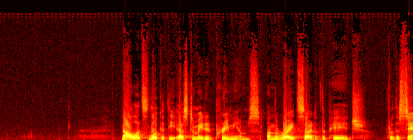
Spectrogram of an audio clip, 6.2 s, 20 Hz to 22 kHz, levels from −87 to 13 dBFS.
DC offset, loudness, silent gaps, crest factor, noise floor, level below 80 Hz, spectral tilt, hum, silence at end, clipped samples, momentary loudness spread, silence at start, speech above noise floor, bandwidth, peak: under 0.1%; -14 LUFS; none; 14 dB; -58 dBFS; -58 dBFS; -4.5 dB/octave; none; 0 s; 0.2%; 12 LU; 1.85 s; 45 dB; 16.5 kHz; 0 dBFS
